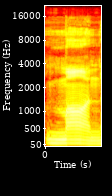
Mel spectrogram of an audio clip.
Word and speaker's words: Mann: And Lisa, what about Mann? How does the umlaut affect the pronunciation of the plural?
